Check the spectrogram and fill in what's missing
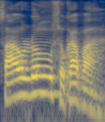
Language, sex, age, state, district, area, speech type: Assamese, male, 30-45, Assam, Sonitpur, rural, spontaneous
